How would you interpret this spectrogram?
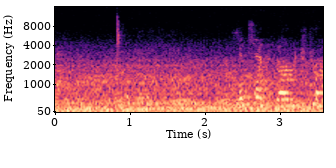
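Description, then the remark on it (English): A garbage truck rumbles past outside, its low engine drone filling the background steadily, with a few brief higher squeaks and whines near the end. “Looks like a garbage truck, but really.”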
